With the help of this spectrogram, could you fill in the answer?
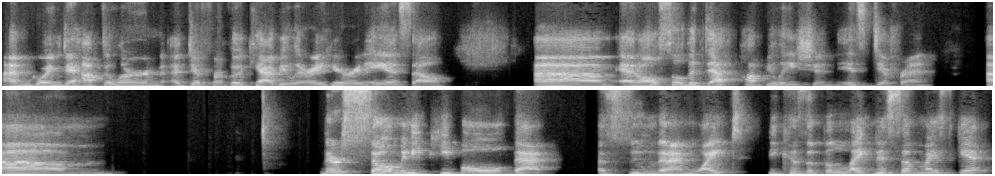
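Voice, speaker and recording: A woman with a Puerto Rican accent speaks at a medium pitch and moderate pace, her tone animated and intonation lively. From Puerto Rico. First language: Spanish. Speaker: deaf aspiring astronaut, STEM panelist. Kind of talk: panel discussion.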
